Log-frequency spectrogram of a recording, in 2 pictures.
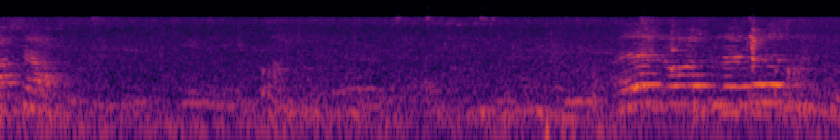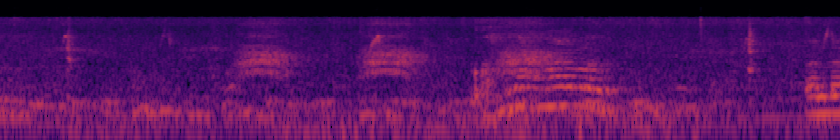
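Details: Guineafowl near a house give harsh, ringing calls in short bursts, a loud one midway and more toward the end, with murmured voices and room noise underneath.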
